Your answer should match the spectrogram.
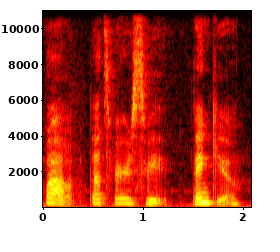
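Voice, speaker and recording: An actress playing a polite, earnest young investigative reporter with an American accent in an audio drama. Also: female voice, on the high side, a little slow, slight background noise. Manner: polite, wry. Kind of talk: audio drama acting, narrated recorder diary.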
